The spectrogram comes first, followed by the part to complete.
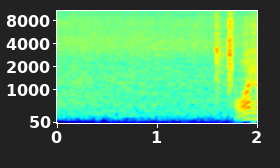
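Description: Faint steady background hiss with no shots, then a man begins speaking near the end.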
